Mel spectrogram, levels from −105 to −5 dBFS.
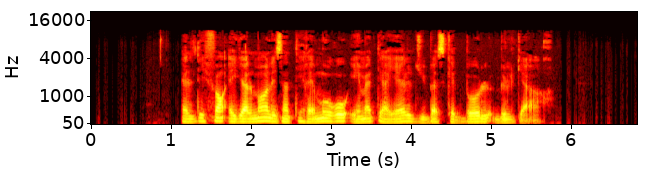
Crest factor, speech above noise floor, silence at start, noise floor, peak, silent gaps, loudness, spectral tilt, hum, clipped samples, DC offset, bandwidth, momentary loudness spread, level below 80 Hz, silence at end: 22 dB; 25 dB; 1.15 s; -52 dBFS; -8 dBFS; none; -27 LUFS; -4.5 dB/octave; none; under 0.1%; under 0.1%; 11.5 kHz; 10 LU; -50 dBFS; 1.1 s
